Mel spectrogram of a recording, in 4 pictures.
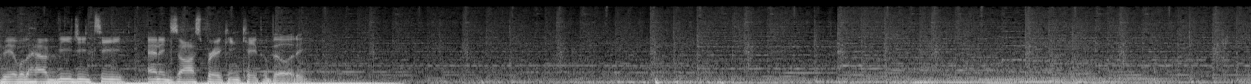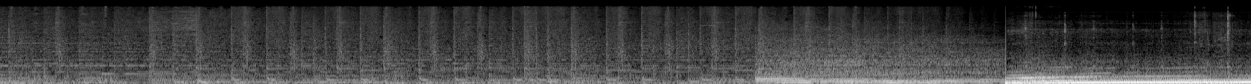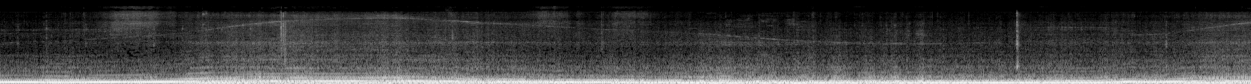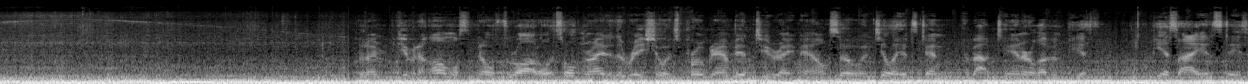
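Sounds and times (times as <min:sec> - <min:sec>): diesel engine accelerating: 0:00.0 - 0:16.8, 0:19.9 - 0:50.0
high turbo whistle: 0:24.9 - 0:41.0.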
